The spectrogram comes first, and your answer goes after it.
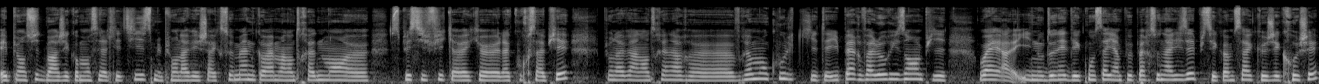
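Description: Her delivery is monotone and flat at a fairly quick pace. The woman's pitch sits in the medium range. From French-speaking Switzerland, Valais Chablais. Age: 20s. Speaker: amateur trail runner, hospital worker. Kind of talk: radio interview. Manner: hesitant, with fillers and repetitions.

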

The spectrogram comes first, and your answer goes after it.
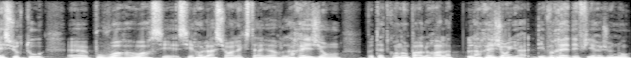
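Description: A somewhat breathy man speaks at a fairly quick pace with a fairly low pitch, very even loudness and fairly even intonation. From Chablais, Vaud, Switzerland. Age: 30s. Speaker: local politician. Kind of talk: radio debate.

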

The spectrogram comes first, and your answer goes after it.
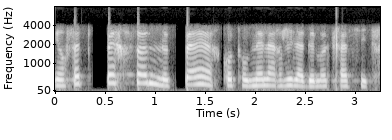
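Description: In a fairly high voice, a woman speaks with ordinary pitch variation. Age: 30s. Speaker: politician. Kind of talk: radio interview.

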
